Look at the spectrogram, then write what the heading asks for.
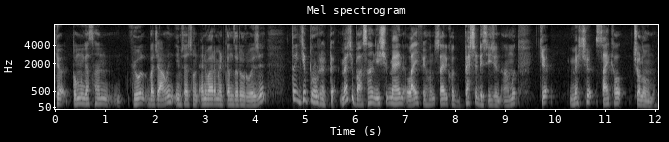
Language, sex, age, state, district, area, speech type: Kashmiri, male, 45-60, Jammu and Kashmir, Ganderbal, urban, spontaneous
